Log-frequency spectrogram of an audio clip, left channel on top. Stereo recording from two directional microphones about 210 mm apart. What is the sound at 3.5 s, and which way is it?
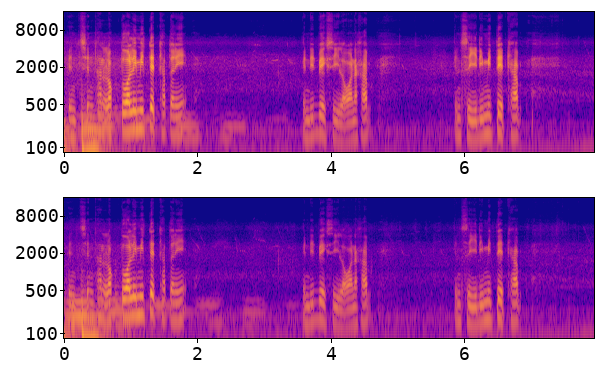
Speech, 15° right (ahead or behind).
